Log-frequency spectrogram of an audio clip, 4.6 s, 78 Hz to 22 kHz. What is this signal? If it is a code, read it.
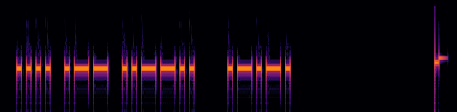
Morse code, heard as a keyed tone, about 25 wpm, 700 Hz. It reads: HW? <AR>
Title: K1USN SST QSO Practice 25wpm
